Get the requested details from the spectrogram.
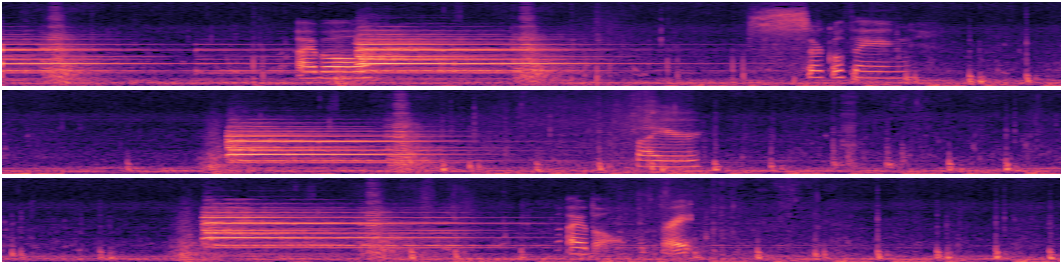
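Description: Footsteps clank on metal grating and wooden boards.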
